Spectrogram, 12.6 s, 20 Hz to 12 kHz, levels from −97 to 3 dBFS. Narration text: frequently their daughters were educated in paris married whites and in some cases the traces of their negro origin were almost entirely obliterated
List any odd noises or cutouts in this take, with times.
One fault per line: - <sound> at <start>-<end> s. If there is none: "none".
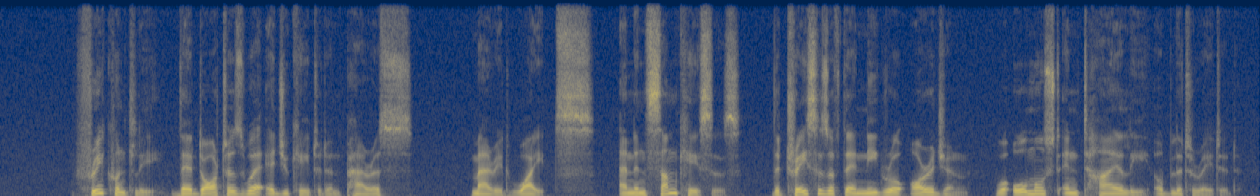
none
